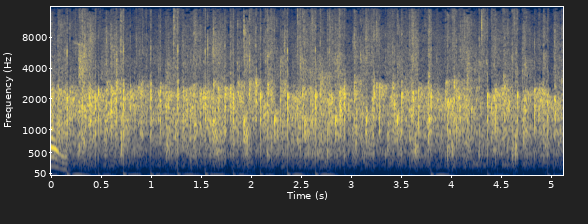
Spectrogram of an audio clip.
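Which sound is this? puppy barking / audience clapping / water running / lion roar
audience clapping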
